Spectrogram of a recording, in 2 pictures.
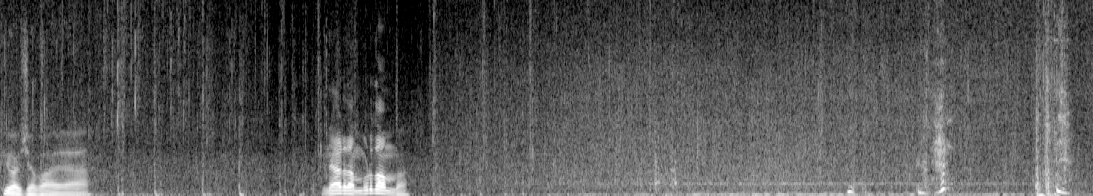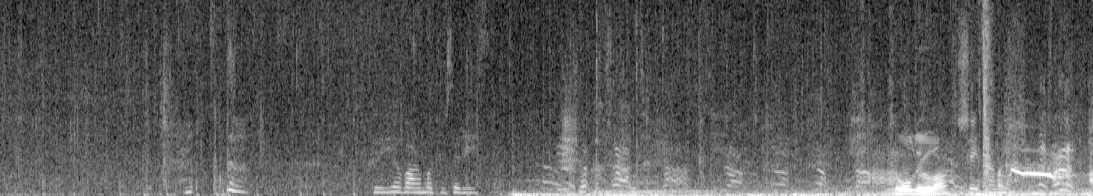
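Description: A young woman speaks urgently nearby.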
